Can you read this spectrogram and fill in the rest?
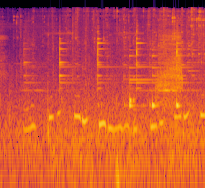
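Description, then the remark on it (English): Bells on pack mules passing right beside a hiker trekking to Everest Base Camp clank and jingle in an irregular, overlapping rhythm, several metallic strikes at mixed pitches ringing out at moderate volume over a soft background hiss. “Can you guys hear those bells? Guess what I'm walking next to? Mules!”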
